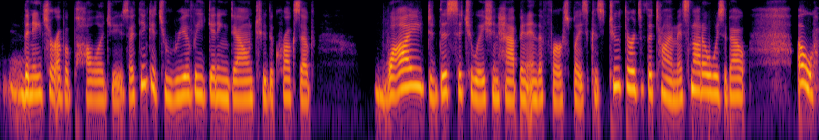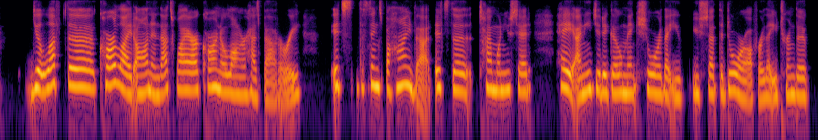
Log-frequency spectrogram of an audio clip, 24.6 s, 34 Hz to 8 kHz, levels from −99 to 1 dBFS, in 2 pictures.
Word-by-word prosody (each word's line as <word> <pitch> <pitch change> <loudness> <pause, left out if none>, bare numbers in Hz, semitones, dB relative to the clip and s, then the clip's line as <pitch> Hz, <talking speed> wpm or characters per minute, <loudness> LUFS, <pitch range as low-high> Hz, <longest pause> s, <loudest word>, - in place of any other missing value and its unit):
m 210 -5 -5
the 205 +1 +6
nature 200 +1 -1
of 185 -1 -3
apologies, 170 +3 -7
I 180 - -1
think 300 - -1
it's 250 - -3
really 195 +3 0
getting 185 -2 -1
down 170 0 -2
to 175 - -3
the 165 -1 -5
crux 180 -2 -5
of 155 -1 -4 0.9
why 250 +8 +4
did 185 0 -6
this 215 +1 +3
situation 175 -5 -2
happen 170 -1 -2
in 165 - -2
the 165 - -3
first 155 -3 -7
place? 145 -5 -4
'Cause - - -7
two-thirds 260 -3 +3
of 245 - -14
the 220 - +2
time 190 -7 -3
it's 180 +7 -4
not 235 -2 +3
always 210 -3 +1
about, 190 -1 -3 0.8
"Oh, 280 -9 +4 0.5
you 250 +2 +8
left 285 +7 +2
the 270 -3 +5
car 290 +1 +5
light 240 -9 +2
on 220 +2 +2
and 200 -1 -1
that's 235 +4 -3
why 240 -1 +1
our 235 +1 +4
car 265 +2 +1
no 230 -4 +2
longer 200 -2 -1
has 190 -3 -4
battery." 205 - -4 0.4
It's 265 0 +1
the 255 0 -7
things 275 +1 +4
behind 265 +4 +2
that. - - -4
It's 255 -1 +1
the 230 -2 0
time 245 -3 +1
when 230 0 +2
you 240 - +2
said, 235 0 -4 0.4
"Hey, 255 -5 +4
I - - +1
need 235 +4 +1
you 235 - +2
to 220 -1 +4
go 215 0 -1
make 210 +3 0
sure 220 -3 0
that 195 -2 -2
you 180 -1 -5
you 210 -1 -1
shut 205 +2 -5
the 205 - -3
door 205 -4 +1
off 165 0 -6
or 165 +1 -2
that 185 - -2
you 180 - -2
turned 200 +1 -3
the, 185 -1 -2
210 Hz, 195 wpm, -23 LUFS, 185-245 Hz, 0.9 s, you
